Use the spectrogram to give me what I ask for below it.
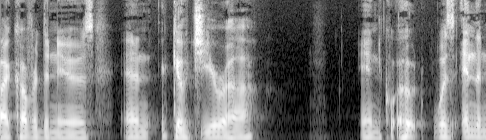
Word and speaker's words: Gojira: So it's definitely Gojira, and their new single is Our Time Is Now.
